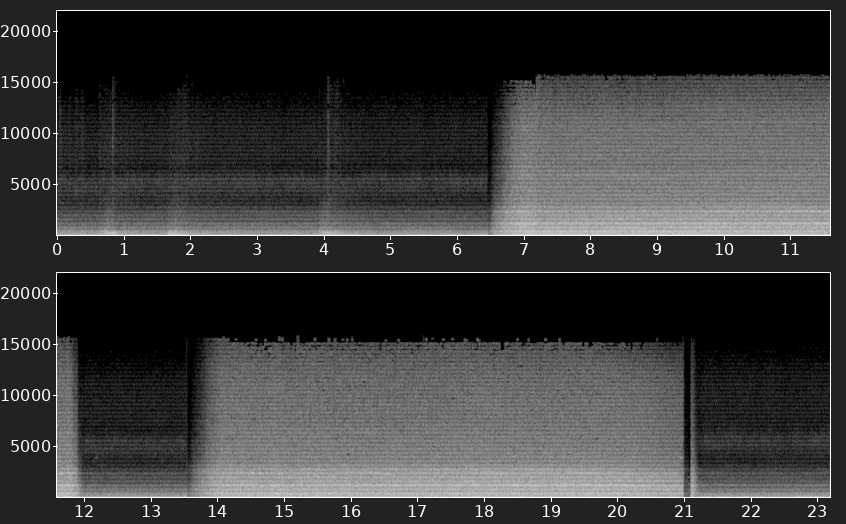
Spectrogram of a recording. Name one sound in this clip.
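A train hums and rumbles steadily along the tracks, heard from inside the cab.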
